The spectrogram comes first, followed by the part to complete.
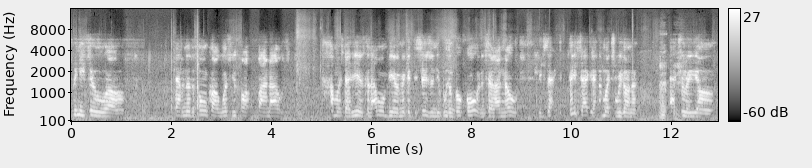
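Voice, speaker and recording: Man, mid-pitched, hesitant homeowner tripping over words on a three-way phone call, muffled line with faint noise. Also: little pitch movement, fairly bright tone. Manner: halting, stammering over words. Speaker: homeowner facing foreclosure.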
